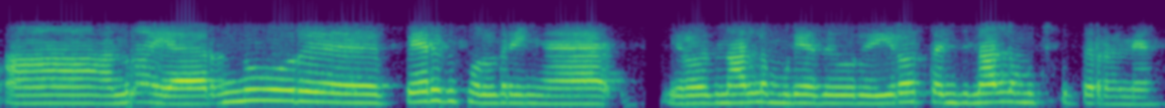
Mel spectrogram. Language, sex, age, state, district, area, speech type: Tamil, female, 18-30, Tamil Nadu, Vellore, urban, conversation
